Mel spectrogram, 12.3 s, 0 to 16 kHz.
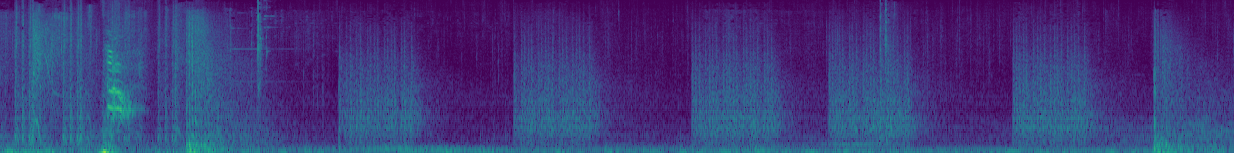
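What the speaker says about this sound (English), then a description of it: "I don't know who's shooting." Bursts of gunfire in Fallout 4 come in several separate volleys a couple of seconds apart, each one a dense rattle, while a steady low hum runs underneath.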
